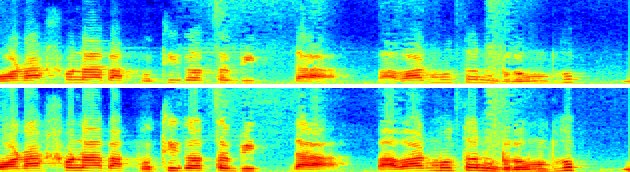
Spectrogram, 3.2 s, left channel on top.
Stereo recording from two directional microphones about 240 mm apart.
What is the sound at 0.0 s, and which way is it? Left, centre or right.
A woman's voice, right.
